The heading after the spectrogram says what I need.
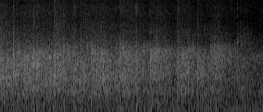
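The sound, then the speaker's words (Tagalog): A church audience applauds with dense, sustained clapping that stays fairly soft and steady throughout, with a few slightly sharper swells along the way. “Sige, palakpakan natin ang Panginoon, mga kapatid.”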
